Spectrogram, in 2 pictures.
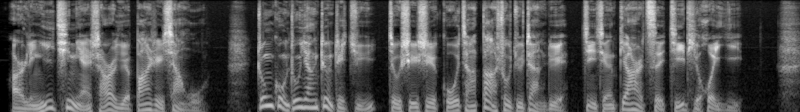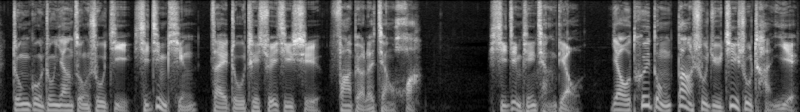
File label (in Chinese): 新闻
